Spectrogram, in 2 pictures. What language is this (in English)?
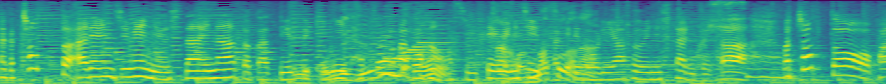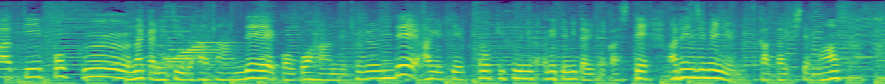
Japanese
